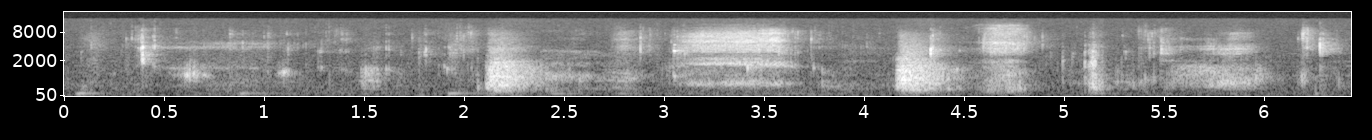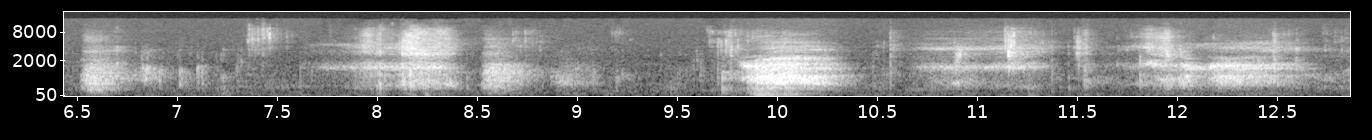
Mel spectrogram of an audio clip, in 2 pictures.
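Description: Close mouth sounds of someone eating rice and cabbage curry by hand: irregular wet chewing and smacking, along with fingers working the rice on a steel plate. A louder burst comes about ten seconds in.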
